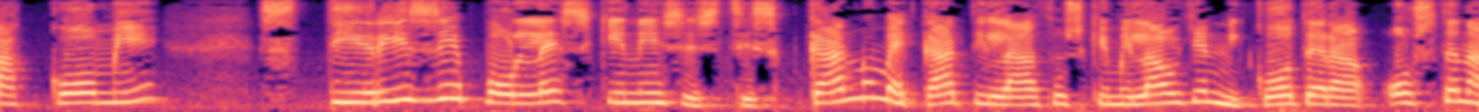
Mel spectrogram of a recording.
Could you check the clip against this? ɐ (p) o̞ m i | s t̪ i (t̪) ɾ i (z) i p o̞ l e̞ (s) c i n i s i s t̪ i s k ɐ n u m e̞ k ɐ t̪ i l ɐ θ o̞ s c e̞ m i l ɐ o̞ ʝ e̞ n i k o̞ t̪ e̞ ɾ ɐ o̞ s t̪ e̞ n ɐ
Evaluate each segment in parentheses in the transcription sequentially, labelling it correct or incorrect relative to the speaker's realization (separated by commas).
incorrect, incorrect, correct, correct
